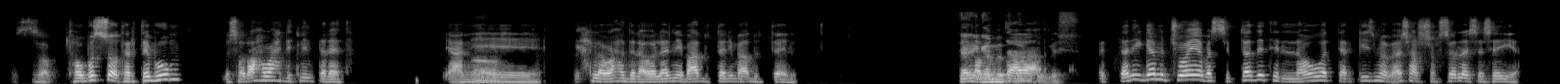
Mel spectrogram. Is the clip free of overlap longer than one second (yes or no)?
yes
